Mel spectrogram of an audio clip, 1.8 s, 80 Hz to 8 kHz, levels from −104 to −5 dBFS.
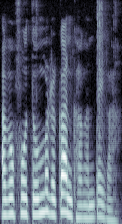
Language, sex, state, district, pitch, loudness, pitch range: Wancho, female, Arunachal Pradesh, Longding, 205 Hz, -18 LUFS, 165-215 Hz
